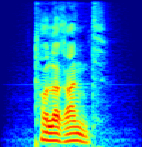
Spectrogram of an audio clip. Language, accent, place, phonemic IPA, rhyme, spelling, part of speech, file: German, Germany, Berlin, /toləˈʁant/, -ant, tolerant, adjective, De-tolerant.ogg
- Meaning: tolerant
